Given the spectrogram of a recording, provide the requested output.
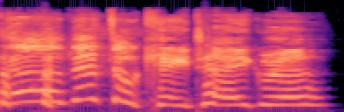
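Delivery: very high, put-on forgiving voice; broken-down villain. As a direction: squeak out a mock-meek reassurance. Broken Poltergeist answering Tigra, voiced.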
